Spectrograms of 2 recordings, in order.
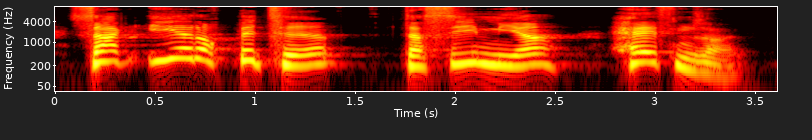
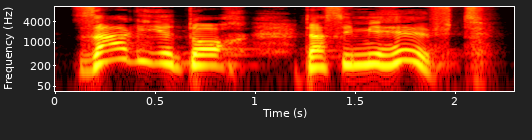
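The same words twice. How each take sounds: First: Mild exasperated appeal to Jesus; pleading complaint. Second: Said in the usual way. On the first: Retold or imitated. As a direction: lean on "Sag" like a fed-up sister. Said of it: "sie sagt zu ihm". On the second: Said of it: "sie trat herzu und sprach".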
